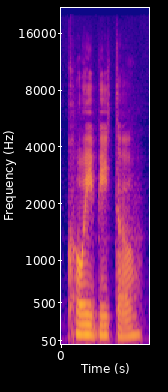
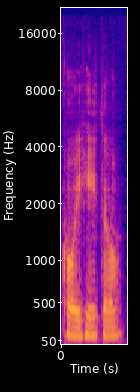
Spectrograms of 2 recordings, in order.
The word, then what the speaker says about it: 恋人: Same reason why this is pronounced as koibito instead of koihito. Dakuten being added to it when you combine words together.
